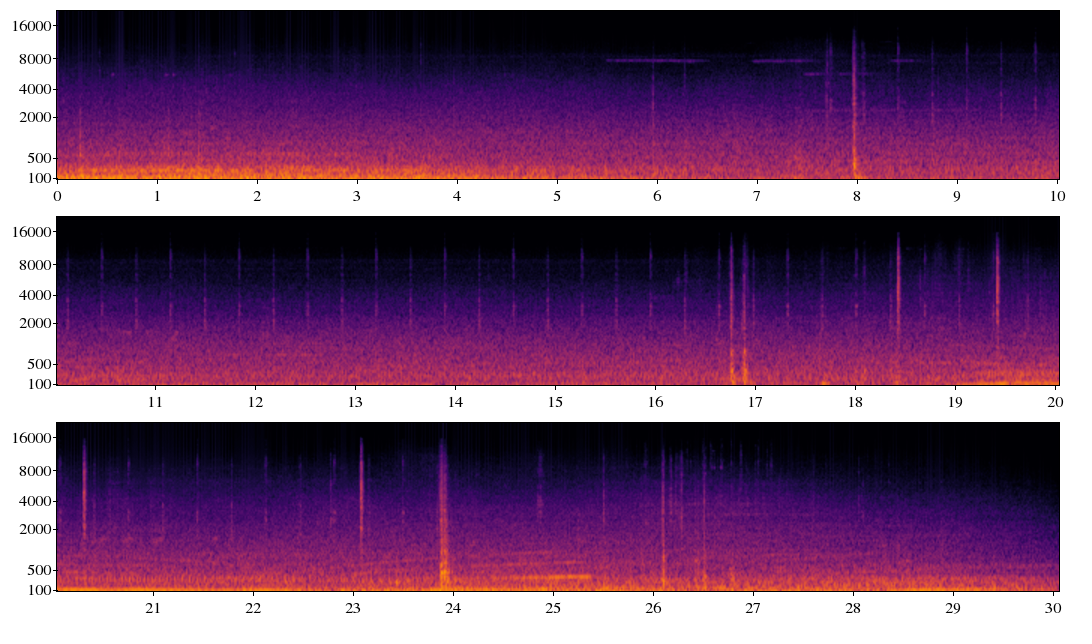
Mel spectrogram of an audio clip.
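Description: Road traffic ambience: a low rumble of cars that thins out after the first few seconds, with a few sharp clicks and knocks. About two-thirds of the way through, a louder vehicle rumble swells, then the sound fades out at the end.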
